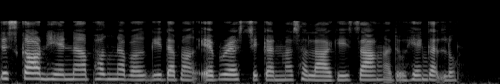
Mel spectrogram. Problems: none marked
